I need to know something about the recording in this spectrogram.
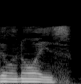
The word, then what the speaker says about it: Illinois: It's a dead giveaway because she keeps referring to it as the state of Illinois. Yeah. Yeah. Hey, that should be a requirement right there.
